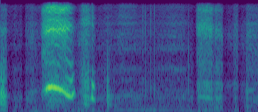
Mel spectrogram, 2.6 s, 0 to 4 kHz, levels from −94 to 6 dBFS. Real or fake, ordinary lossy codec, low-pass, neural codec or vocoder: fake; none; 3.6 kHz; autoencoder, 48 kHz, 32 numbers a frame, DAC-VAE, trained on Japanese speech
